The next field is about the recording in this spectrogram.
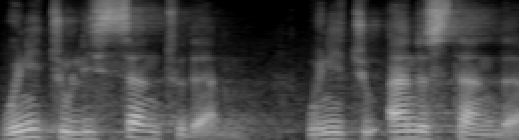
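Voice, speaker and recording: This man speaks with a French accent. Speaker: business executive. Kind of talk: conference keynote speech.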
